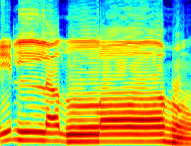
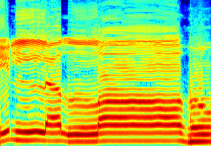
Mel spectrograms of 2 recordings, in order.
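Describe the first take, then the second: No difference in how they are said.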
